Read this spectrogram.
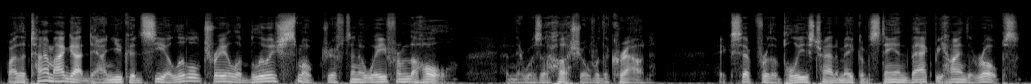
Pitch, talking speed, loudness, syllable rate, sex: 105 Hz, 240 wpm, -20 LUFS, 5.7 syllables/s, male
